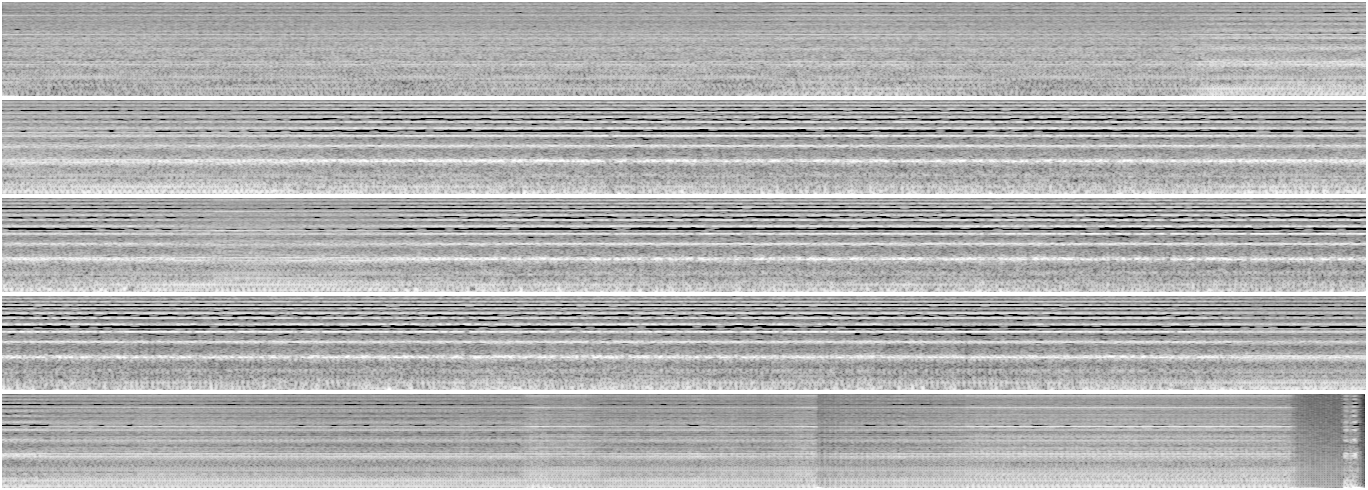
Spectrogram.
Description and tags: Train Still On Synthetics Long Ride
crackle, ether, fx, noise, screech, soma, train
